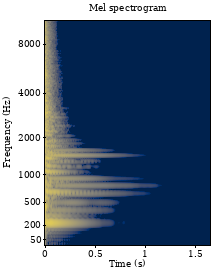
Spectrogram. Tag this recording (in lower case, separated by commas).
snare drum, musical instrument, percussion, drum, music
